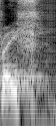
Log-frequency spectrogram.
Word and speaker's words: Ralph: name is rafe rafe r-a-l-p-h is pronounced rafe but i can't pronounce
